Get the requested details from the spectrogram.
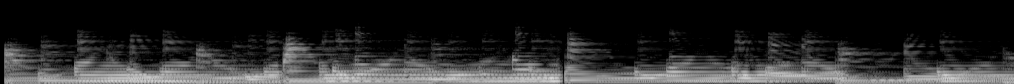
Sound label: Smooth Strat, Roland SR-JV80-12 Hip Hop Collection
